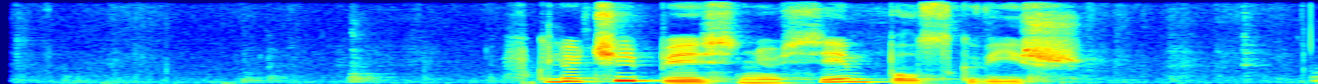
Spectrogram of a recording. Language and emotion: Russian, sad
